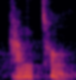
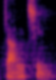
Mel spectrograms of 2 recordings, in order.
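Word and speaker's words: 江青: 그런데 그 10년 동안 문화혁명을 거칠 때 그 모택동의 아내였던, 우리 한국식 발음으로 강청, 여러분 들어보셨죠? 그죠? 강청. 그 강청 그 여인이 이게 이제 중국 발음으로는 장칭.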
